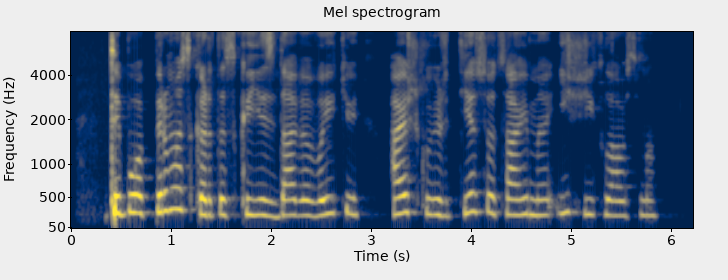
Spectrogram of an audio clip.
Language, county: Lithuanian, Vilnius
